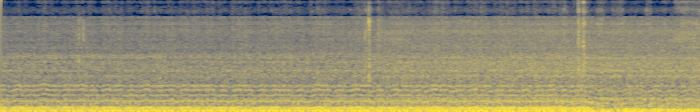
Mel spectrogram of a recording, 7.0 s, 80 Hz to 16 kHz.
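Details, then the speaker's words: Petrol engine idles steadily after grounding repair fixed U0107 lost communication with throttle actuator control module; with AC switched on, idle note sinks lower and loosens, engine nearly wants to die. Power steering pump whine also present, pump due for replacement. "yeah, look at that, now she wants to die. Well, I mean, it's idling, but it's not like an AC running."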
